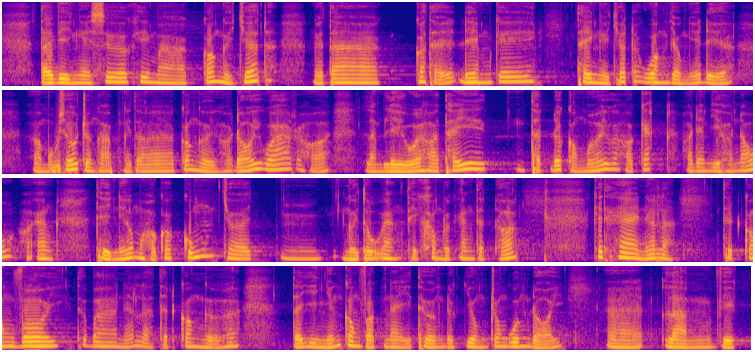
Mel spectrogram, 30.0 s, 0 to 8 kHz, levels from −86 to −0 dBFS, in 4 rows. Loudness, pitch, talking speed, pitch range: -16 LUFS, 140 Hz, 200 wpm, 125-160 Hz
